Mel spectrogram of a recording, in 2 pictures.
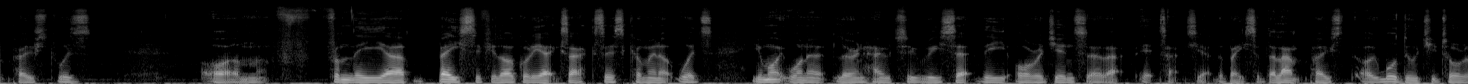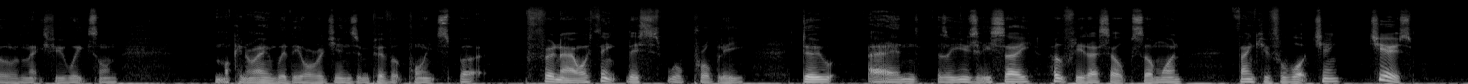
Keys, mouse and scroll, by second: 16.3 middle click, 16.5-17.7 middle drag.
